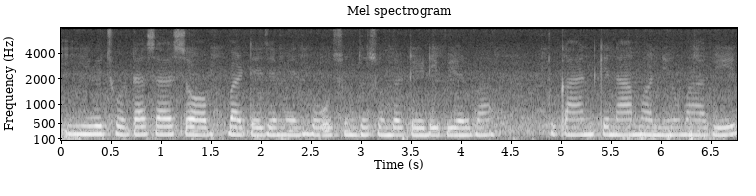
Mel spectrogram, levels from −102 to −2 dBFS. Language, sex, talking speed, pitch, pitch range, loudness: Bhojpuri, female, 135 wpm, 200 Hz, 195-210 Hz, -15 LUFS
